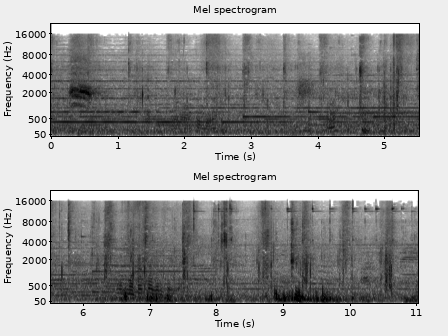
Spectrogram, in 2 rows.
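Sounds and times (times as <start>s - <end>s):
music of long held notes: 0.0s - 10.9s.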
